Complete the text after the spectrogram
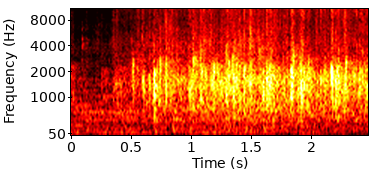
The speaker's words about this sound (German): Und ich bitte euch jetzt den großen Applaus für unseren Speaker.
